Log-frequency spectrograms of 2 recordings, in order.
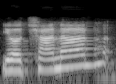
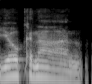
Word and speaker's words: Yochanan: Is Yochanan. Did I pronounce that correctly, sir? Greetings. It's actually Yochanan. Yochanan, excuse me.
